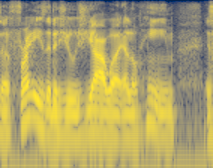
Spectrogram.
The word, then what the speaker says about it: Yahweh Elohim: Now there's a phrase that is used, Yahweh Elohim is how it, or Yahweh Elohim is how it's said.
